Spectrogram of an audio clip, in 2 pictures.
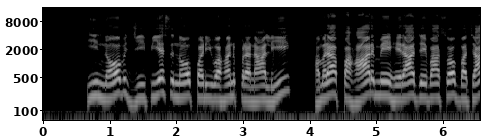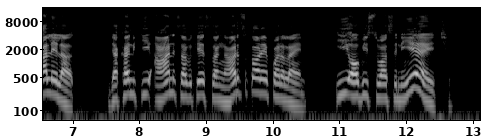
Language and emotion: Maithili, surprised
